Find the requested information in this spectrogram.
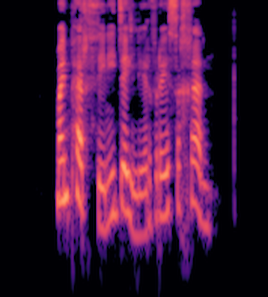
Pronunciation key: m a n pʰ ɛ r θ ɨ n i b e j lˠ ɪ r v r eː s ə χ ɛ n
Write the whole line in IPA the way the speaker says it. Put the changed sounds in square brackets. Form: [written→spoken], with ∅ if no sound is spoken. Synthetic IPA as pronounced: m a n pʰ ɛ r θ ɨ n i [b→d] e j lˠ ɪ r v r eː s ə χ ɛ n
